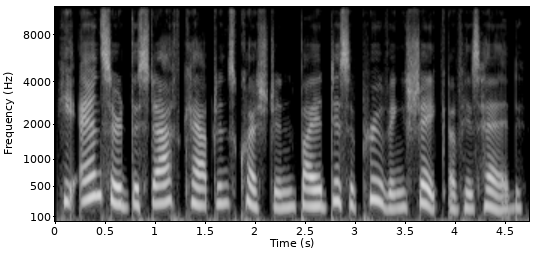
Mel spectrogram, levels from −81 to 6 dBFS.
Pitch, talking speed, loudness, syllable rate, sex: 230 Hz, 165 wpm, -16 LUFS, 4.7 syllables/s, female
